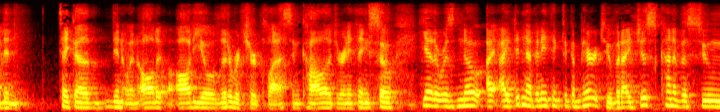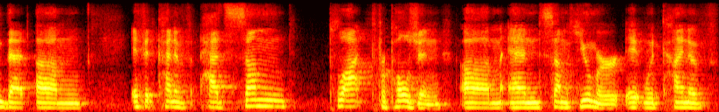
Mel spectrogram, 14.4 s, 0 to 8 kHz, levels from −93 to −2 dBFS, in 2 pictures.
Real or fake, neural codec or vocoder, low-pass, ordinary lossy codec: fake; codec, 16 kHz in and 24 kHz out, 1 kbps, XY-Tokenizer; 7.2 kHz; AAC, 32 kbps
